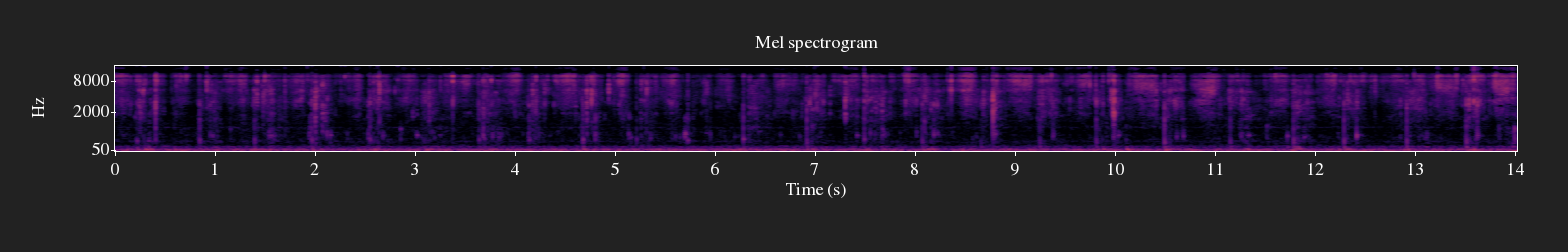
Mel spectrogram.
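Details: A pet dog named Max licks and snacks on peanut butter and kibble from an orange mat: a quick, irregular run of moist tongue smacks and crunchy bites, with a constant low hum underneath.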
